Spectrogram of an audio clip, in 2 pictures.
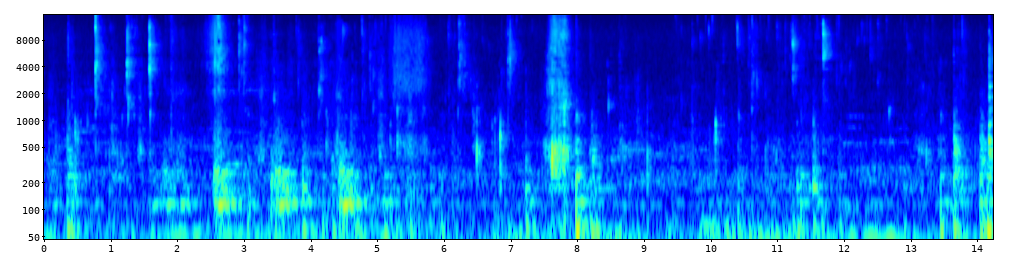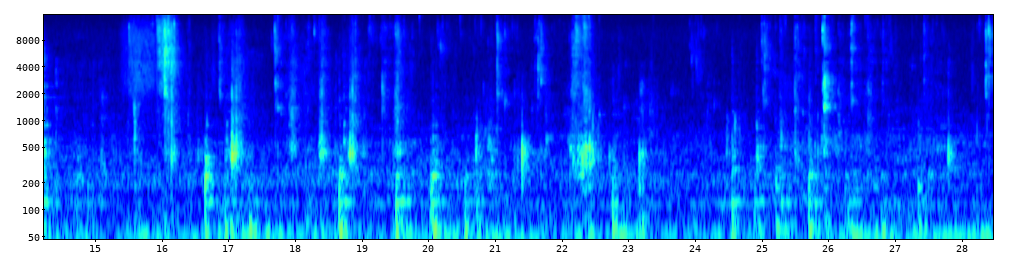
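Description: A person eating rice with dal and mixed vegetables by hand: chewing and wet mouth smacks, with irregular sharp clicks and a few louder smacks.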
